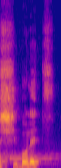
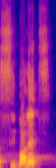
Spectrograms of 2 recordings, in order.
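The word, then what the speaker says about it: Shibboleth: Donc pour ne pas être saisi, il faut bien prononcer Chiboleth. Il ne faut pas prononcer Siboleth.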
